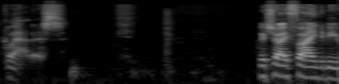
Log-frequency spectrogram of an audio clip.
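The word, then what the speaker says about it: Gladys: would call her Aunt Glattis, but she's not in the UK. She's American. She's Aunt Glattis, which I find to be rather fascinating as well.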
